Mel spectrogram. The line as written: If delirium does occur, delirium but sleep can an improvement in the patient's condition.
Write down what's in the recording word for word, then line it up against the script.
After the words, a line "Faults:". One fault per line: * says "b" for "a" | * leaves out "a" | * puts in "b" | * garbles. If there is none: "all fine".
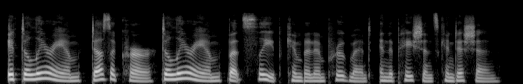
If delirium does occur, delirium but sleep can an improvement in the patient's condition.
Faults:
all fine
